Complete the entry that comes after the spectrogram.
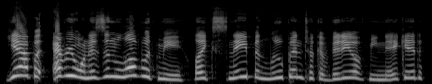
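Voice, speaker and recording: A man's voice: very high voice, lively intonation, brisk, sharp tone, dry recording, clean studio sound, pitched above the performer's own voice, exaggerated voice. A man voicing a whiny, melodramatic teenage goth girl in a comic audiobook reading. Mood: whiny, self-pitying. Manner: whiny, overdramatic.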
